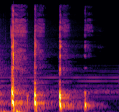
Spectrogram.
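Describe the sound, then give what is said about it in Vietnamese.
Heavy coughing from a gravely ill woman: four harsh, throaty bursts at fairly even intervals, the last one weaker than the others, with no talk between them. “Ả ho lên sù sụ”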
